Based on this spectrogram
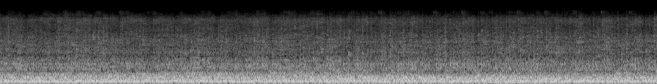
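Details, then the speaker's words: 1971 Impala donk with LS swap, first running after hours of wiring and low cranking-voltage troubles; steady, even low V8 rumble with oil pressure and no knocks or misses, idling smoothly. "so finally it runs it's got oil pressure"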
